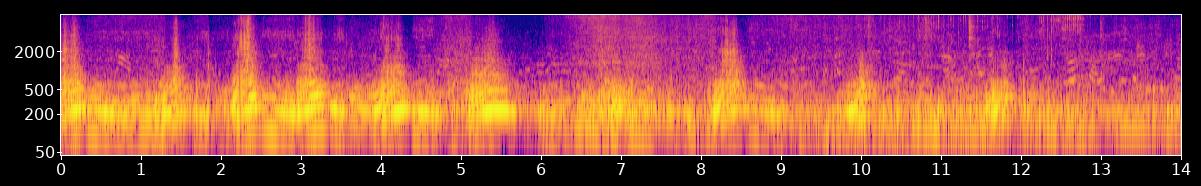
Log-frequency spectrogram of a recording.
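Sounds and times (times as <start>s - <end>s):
car engine revving in blips: 0.0s - 14.0s.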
